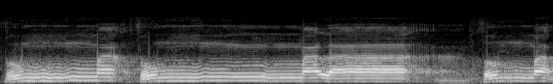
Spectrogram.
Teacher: mim tasyid ya ditahan ada gunah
